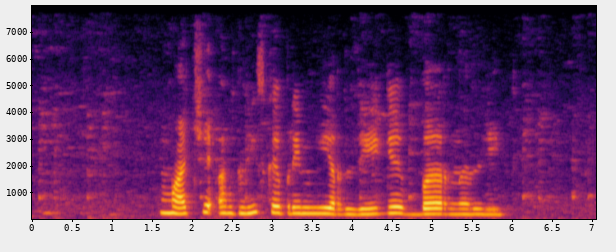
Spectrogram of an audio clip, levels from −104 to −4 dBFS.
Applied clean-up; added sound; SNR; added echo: classical method log-MMSE.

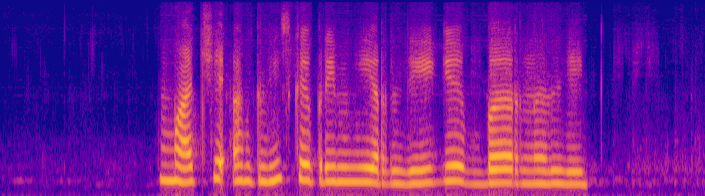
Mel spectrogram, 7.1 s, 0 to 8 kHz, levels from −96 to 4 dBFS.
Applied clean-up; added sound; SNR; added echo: neural separator model SepFormer DNS4.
